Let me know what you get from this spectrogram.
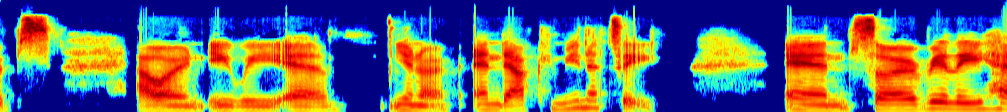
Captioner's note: non-english speech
